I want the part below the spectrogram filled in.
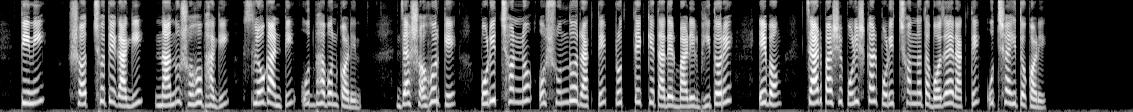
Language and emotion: Bengali, neutral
